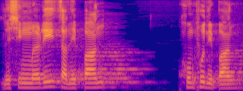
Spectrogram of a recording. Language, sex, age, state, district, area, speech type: Manipuri, male, 45-60, Manipur, Kakching, rural, spontaneous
